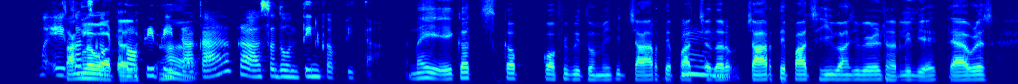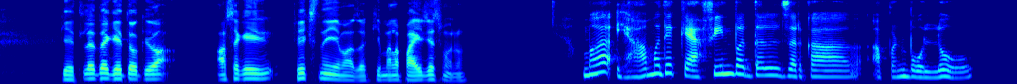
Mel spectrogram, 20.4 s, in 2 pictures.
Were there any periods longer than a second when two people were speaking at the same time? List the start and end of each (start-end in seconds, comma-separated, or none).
0.6-2.1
